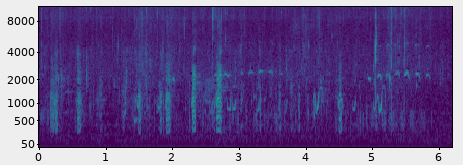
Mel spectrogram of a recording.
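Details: Crowd of ducks beside a swan family on Lough Neagh, Oxford Island, Ireland: quick, uneven run of gruff quacks, about two to three a second, with short high whistled notes near the end.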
